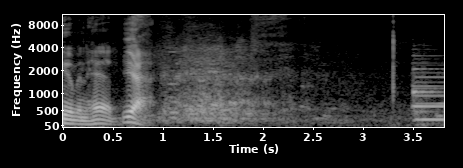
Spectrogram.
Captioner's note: light laughter; soft piano music plays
